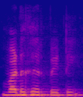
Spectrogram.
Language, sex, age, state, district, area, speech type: Tamil, female, 18-30, Tamil Nadu, Tiruchirappalli, urban, spontaneous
